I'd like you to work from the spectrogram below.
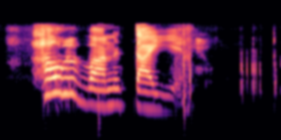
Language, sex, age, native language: Icelandic, female, 10, Icelandic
